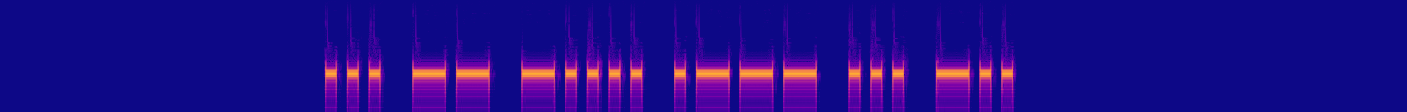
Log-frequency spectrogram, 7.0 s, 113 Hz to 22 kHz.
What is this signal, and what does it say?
Morse code, heard as a keyed tone, about 22 wpm, 700 Hz. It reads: SM6JSD
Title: DXCC-100 Call Signs - 6 Characters - 22wpm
